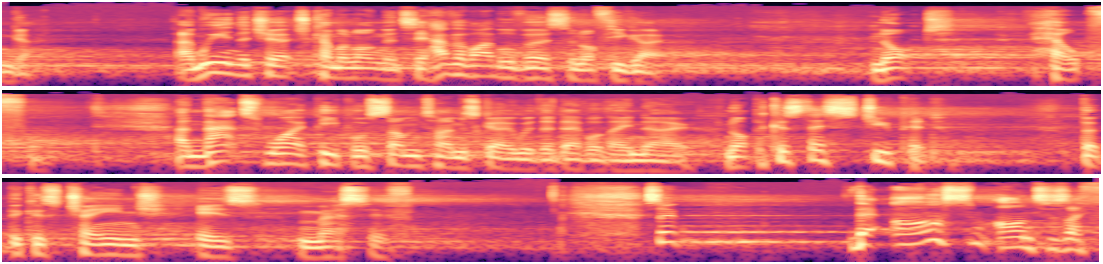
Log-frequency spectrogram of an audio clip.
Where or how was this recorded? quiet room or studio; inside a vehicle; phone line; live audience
live audience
